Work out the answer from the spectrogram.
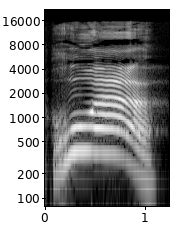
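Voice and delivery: an exasperated father yelling the room silent; furious bellow. Acted. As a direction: roar the word at full volume, high. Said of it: "brüllte Noah".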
